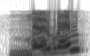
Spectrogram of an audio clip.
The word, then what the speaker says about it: moral: Which words are stressed on the first syllable? Yes, labor, moral, practice, and loyal. And the other words are stressed on the second syllable, that is, the words protect and agree.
